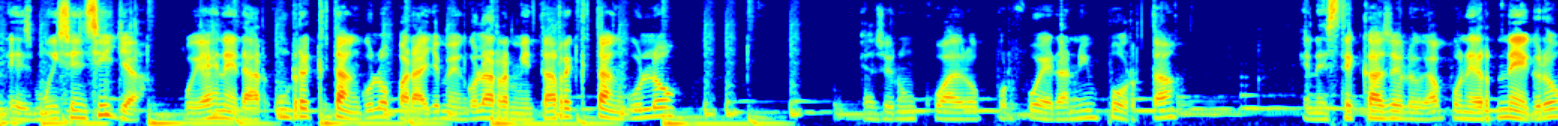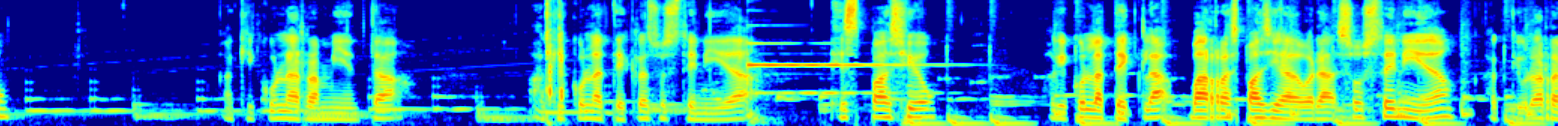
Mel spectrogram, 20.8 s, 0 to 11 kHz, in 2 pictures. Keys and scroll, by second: 0.3 ctrl+a.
